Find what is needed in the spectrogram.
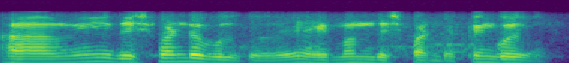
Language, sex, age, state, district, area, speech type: Marathi, male, 60+, Maharashtra, Sindhudurg, rural, conversation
